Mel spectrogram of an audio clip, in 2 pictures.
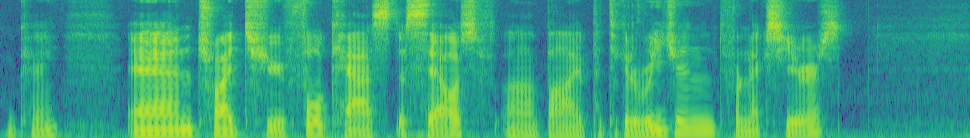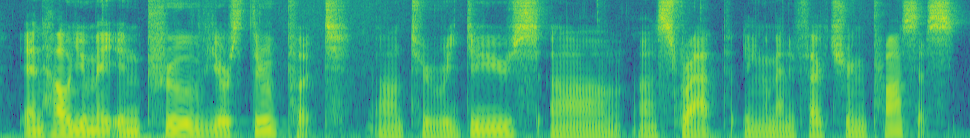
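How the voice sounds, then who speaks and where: Hesitant lecturing man, smooth low voice. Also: steady tone, a little slow, a little mellow. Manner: hesitant, many fillers and restarts. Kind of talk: recorded slide lecture.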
